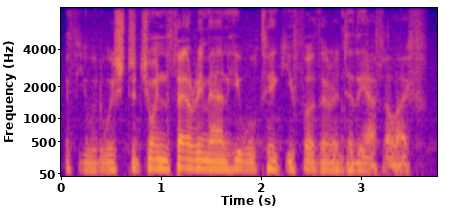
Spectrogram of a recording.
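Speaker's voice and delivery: lightly voiced, courteous guide; polite attendant. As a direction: apologize smoothly like a polite attendant. Game master voices a polite attendant.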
